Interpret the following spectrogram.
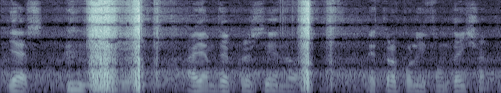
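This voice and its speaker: A man presenting his foundation on a panel in a formal, measured way. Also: medium pitch, fairly even intonation, crowd noise. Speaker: foundation president. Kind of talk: panel remarks.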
